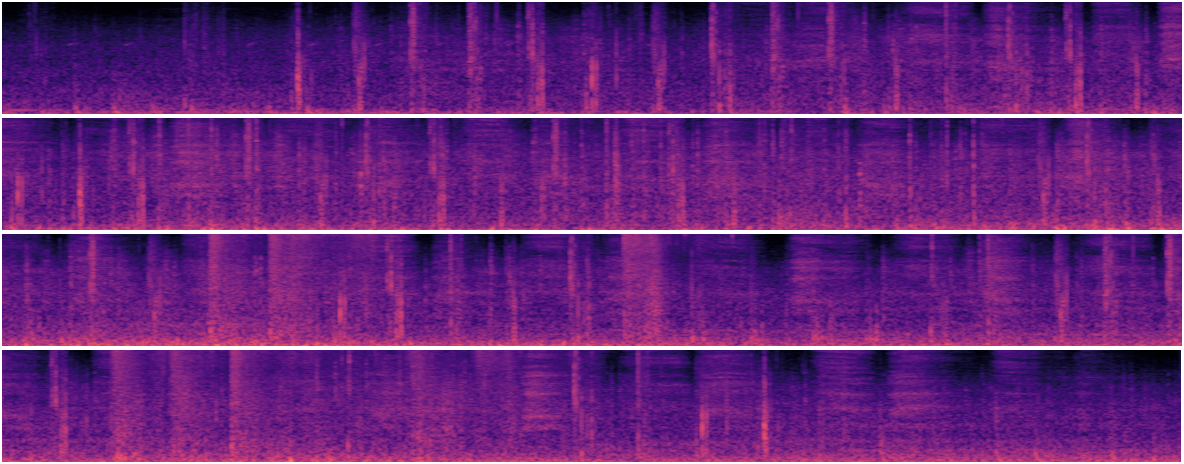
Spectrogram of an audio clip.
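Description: Footsteps run quickly over grass, stone and floors.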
